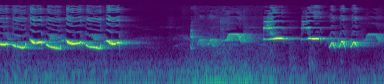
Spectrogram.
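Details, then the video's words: Chinese hwamei song of rich, looping whistled notes in a rolling phrase, a pause, then loud sharp slurred whistles, some held and level, others dipping, given in an irregular sequence. "Kicauan Poksay Hongkong"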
